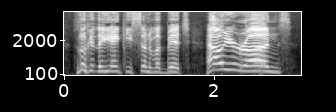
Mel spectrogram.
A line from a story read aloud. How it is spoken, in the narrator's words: they laughed loudly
